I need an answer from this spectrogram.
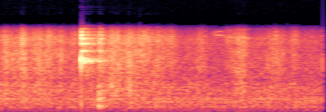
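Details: Kitchen clatter of dishes and cutlery with a sizzling hiss and one brief bright beep-like clink, and no animal voice.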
